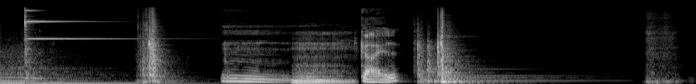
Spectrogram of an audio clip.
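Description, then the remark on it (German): Microwave oven sounds: a high sustained beep, a solid door thunk, then a bright bell-like ding that rings and slowly fades. Brief murmured talk falls between them. “Das war eine Mikrowelle.”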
